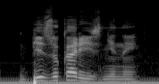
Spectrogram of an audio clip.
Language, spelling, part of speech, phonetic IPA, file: Russian, безукоризненный, adjective, [bʲɪzʊkɐˈrʲizʲnʲɪn(ː)ɨj], Ru-безукоризненный.ogg
- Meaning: perfect, impeccable, irreproachable, flawless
